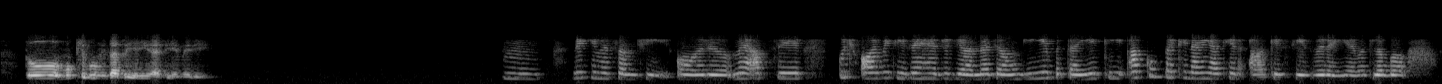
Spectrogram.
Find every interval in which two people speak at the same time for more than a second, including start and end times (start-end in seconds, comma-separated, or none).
none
